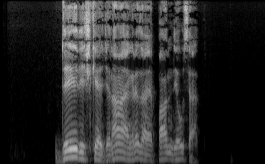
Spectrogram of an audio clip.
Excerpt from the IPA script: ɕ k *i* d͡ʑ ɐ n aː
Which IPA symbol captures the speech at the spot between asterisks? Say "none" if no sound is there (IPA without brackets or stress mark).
e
